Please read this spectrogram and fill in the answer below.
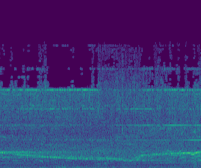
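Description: Siren wailing: one slow fall in pitch lasting about two and a half seconds, then a quick rise back up near the end, over a low rumble.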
